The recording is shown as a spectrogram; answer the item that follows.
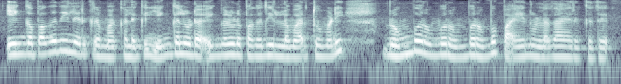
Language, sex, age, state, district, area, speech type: Tamil, female, 18-30, Tamil Nadu, Tiruppur, rural, spontaneous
